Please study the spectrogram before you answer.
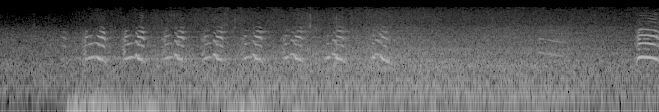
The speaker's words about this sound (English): As if signaling coming trouble, a seagull's cry fills the otherwise melancholy postcard-perfect vista of a calm pebbly beach.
